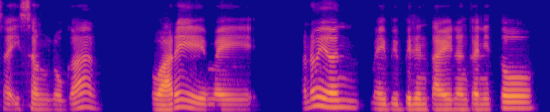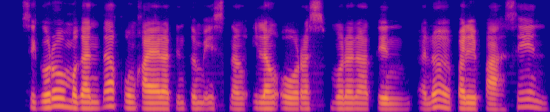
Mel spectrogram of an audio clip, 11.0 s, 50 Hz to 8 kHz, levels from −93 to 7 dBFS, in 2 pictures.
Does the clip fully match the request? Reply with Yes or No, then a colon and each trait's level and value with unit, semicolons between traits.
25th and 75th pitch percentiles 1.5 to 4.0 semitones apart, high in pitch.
No: average, 3.2 semitones; medium, 150 Hz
